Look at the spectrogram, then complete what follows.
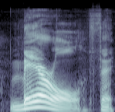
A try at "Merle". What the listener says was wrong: It's spelled like it should be Merrell, but he pronounced it Merle.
